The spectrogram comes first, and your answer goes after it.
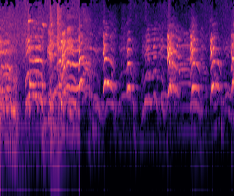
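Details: Distressed six-week-old Great Dane puppies at their first bath, which they hated, whimper in a string of short, high, bent cries roughly every half second, with a woman's voice briefly at the start.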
